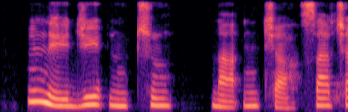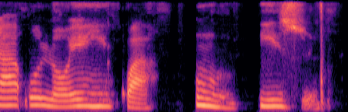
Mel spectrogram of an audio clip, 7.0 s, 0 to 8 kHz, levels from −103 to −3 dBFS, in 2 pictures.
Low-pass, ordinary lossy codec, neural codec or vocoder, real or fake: 7.2 kHz; none; codec, 16 kHz, 2 kbps, FunCodec, trained on Chinese and English, 25 frames a second; fake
